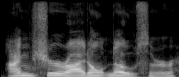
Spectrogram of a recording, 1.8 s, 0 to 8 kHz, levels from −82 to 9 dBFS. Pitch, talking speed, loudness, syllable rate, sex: 160 Hz, 200 wpm, -15 LUFS, 3.6 syllables/s, male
